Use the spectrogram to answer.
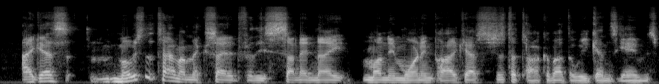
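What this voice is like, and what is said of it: Slightly congested, deeper voice. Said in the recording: “I have a little bit of sniffles, so my voice is a little bit deeper today.”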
